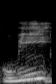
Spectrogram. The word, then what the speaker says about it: oui: a written but uh why a pronunciation or pronounced way it's we it means yes yeah yeah pretty much yeah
